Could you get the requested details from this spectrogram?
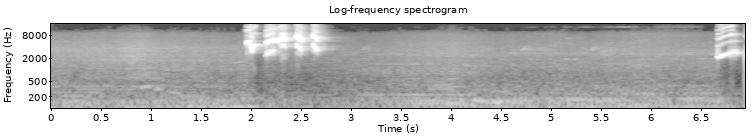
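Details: Orange-headed thrush singing to call a rival while in breeding condition: a short burst of very high, quick twittering notes, a long quiet stretch of low hum, then a brief rising note at the end.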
